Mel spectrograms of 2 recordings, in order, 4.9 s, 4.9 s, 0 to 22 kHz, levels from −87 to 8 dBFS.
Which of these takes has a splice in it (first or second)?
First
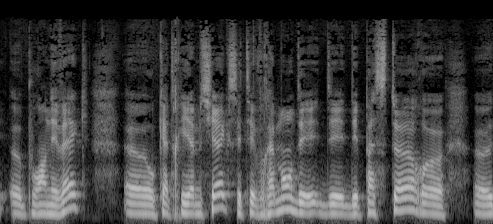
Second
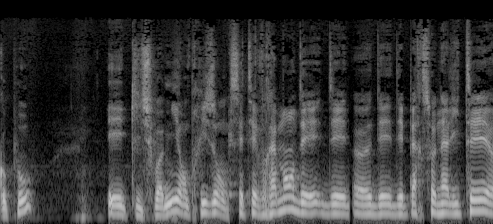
second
